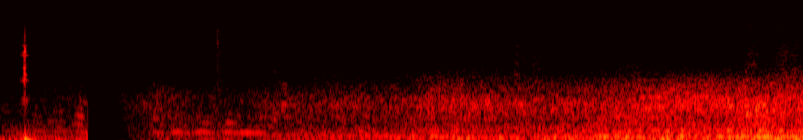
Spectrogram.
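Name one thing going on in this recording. A pickaxe strikes hard ground.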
